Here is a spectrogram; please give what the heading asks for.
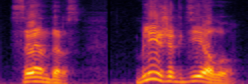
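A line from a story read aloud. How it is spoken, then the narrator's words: Barked. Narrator (Russian): рявкнул Рот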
